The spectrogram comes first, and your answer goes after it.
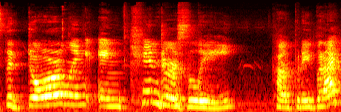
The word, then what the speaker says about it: Kindersley: So I mispronounced it in the first video because I've always been bad at pronouncing it. It's the Darling and Kindersley Company, but I call it the Darling Kinsley Company because it's faster to say it that way.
